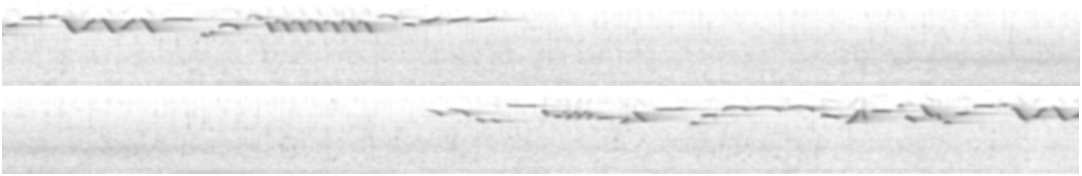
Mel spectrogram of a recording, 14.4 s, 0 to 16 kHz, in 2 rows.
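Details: Eurasian wren singing loudly at a mountain pass on 28 April 2024, a bird that had been carrying nest material; two bursts of rapid high trills and warbled notes, separated by about six seconds of quiet with faint stream noise.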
